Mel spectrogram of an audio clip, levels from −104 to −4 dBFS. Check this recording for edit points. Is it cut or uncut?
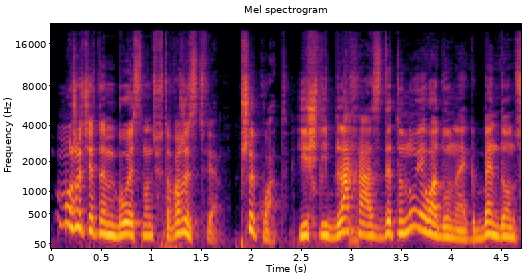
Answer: cut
